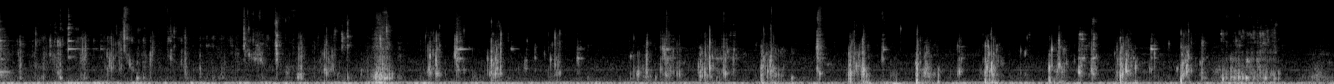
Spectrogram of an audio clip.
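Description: Close-miked gulping and swallowing as a large bowl of milky liquid is drunk down: a quick, even run of wet gulps, about two or three a second.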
